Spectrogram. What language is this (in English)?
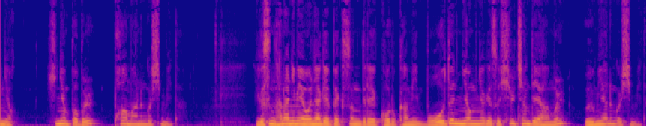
Korean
